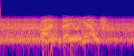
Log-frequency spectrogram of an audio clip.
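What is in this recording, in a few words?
English bailout mood low; War Thunder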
